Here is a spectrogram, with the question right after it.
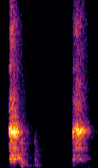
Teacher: the back of the tongue goes against the soft palate. And then the articulators open up abruptly, allowing the air to escape with an explosion, but without any vibration.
